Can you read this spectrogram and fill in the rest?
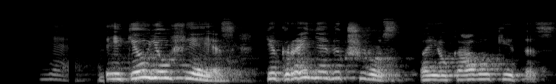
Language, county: Lithuanian, Panevėžys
